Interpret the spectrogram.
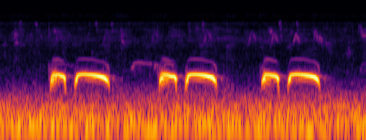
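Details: Lure spotted dove for catching wild doves, calling three paired coos, a clipped opening note then a drawn-out hollow one, spaced about a second apart over a quiet background.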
